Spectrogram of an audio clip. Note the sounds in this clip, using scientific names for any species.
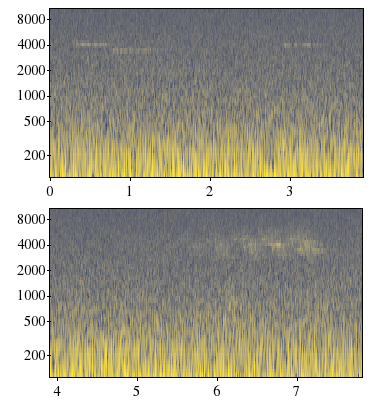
Poecile atricapillus, Setophaga virens, Seiurus aurocapilla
